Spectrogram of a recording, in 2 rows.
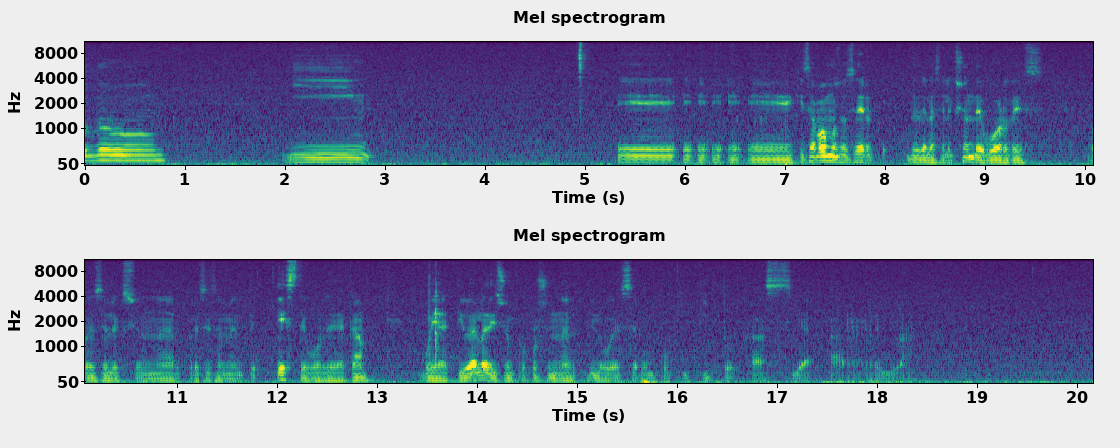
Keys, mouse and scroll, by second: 0.4-6.3 middle drag, 8.1 click, 11.3 right click, 13.0 o, 13.9-14.9 drag, 14.9-16.1 scroll up 6, 16.9 scroll down 2, 20.0 Tab.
